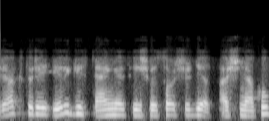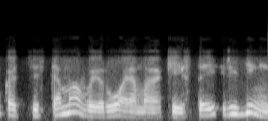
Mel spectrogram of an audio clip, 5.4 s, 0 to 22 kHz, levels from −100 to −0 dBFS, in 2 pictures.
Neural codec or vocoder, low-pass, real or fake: none; 7.2 kHz; real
